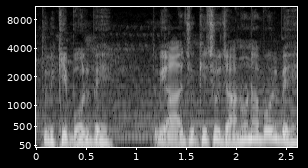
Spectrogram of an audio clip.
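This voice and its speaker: A man's voice: medium pitch, animated, fast, warm tone, close to an everyday voice. A man voicing an indignant grown son defending his mother in a cartoon, stern. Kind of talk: cartoon dubbing. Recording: faint music behind.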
